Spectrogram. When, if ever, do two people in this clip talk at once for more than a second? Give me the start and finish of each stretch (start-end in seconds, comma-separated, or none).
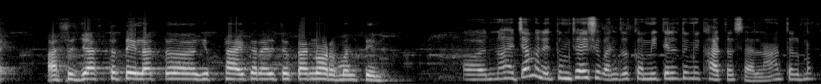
none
